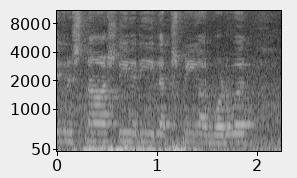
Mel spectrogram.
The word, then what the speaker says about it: Krishna: Because when I write there K-R-I-S-H-N-A, Krishna, I know what is Krishna, so I am pronouncing it Krishna. But maybe a person does not know who is Krishna. He will go by the spelling, he will say it is Krishna, right? Because K-R-I is Kri.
